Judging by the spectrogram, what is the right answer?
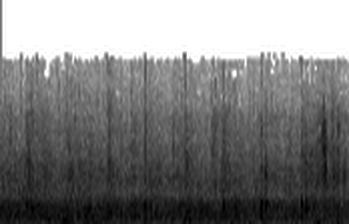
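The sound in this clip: Audience applause welcomes a guest speaker at a church service, a steady, even wash of many hands clapping that holds at a constant level throughout.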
